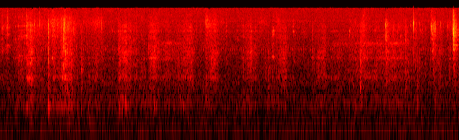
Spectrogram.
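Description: A person chewing a mouthful of Lay's potato chip with the mouth closed: soft, irregular crunches and crackles, with a sharper crunch near the end.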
